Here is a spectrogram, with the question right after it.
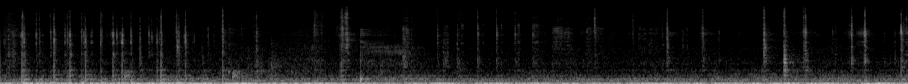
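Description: A medium white plastic bowl, hollow and empty, is held in the hands near the microphone and tapped rapidly with long painted fingernails. The result is a quick, irregular stream of short, dry, bright clicks over a steady low rumble.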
